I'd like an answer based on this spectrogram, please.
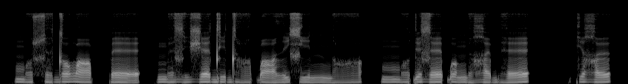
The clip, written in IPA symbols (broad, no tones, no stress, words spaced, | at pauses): mɔ̤ɬə̤ dɔβɑ pːɛ | mɛ̤zi̤ʒɛ didʱɑ̤ɓɑ ðiɕi nːɑ̤ | mːɔ̤ɗɪzɛ ɓɔŋə̤ ʁɛbʱɛ | kiʁə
